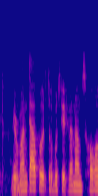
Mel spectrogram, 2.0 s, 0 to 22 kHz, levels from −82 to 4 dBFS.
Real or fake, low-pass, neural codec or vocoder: fake; 7.2 kHz; codec, 16 kHz, 0.5 kbps, X-Codec, HuBERT features, trained on LibriSpeech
